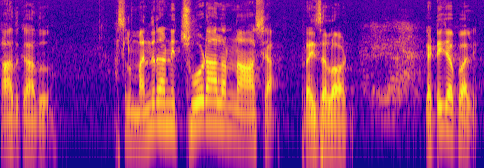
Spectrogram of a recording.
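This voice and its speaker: A man preaching a lively sermon as a pastor, questioning the congregation and acting out quotes. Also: mid-range voice, measured pace, background noise.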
